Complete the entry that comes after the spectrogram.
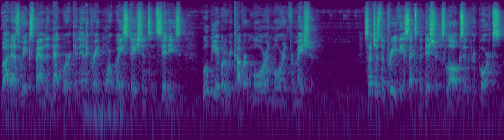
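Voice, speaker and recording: An actor playing a considerate mission briefer in a video game, explaining things in a conversational way. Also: male voice, low voice, lively intonation, a little fast, a bit bright, roomy sound, slight background noise. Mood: considerate, informative. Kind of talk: scripted game dialogue.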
